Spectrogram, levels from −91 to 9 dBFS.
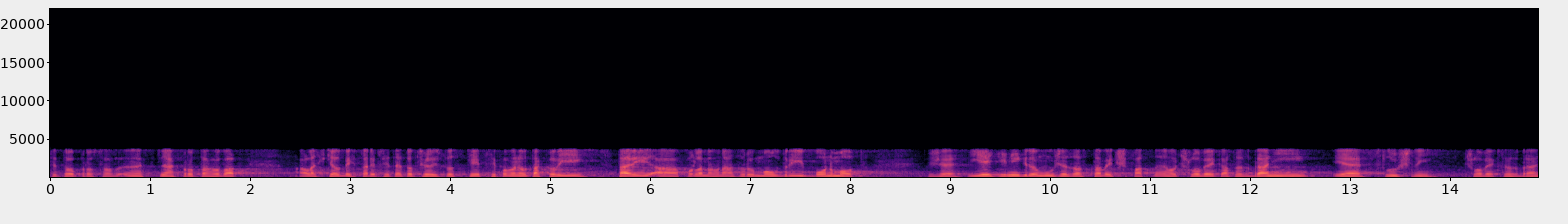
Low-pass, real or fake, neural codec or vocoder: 3.6 kHz; fake; codec, 16 kHz, 16 kbps, FreqCodec, smaller model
